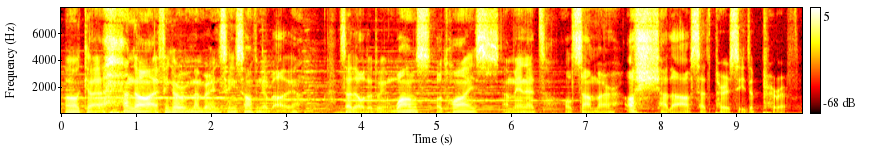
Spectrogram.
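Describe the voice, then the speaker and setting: A man streaming a casual story reading, raising his pitch for the characters and stopping to laugh and swear at typos. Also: very animated, normal speed, vocal fry, music in the background. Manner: lifts pitch for quoted characters. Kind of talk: casual livestream book reading.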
